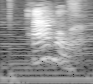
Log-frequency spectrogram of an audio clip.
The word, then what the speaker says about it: Pamela: People call me Pamela, Pamelia, but it's actually Pamela. Pamela. You got it. So that's how you correctly say my name.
